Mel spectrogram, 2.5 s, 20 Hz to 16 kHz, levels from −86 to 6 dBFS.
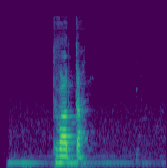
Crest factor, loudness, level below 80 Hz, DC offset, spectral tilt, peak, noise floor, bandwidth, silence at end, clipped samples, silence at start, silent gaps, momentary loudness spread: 24 dB; -20 LUFS; -64 dBFS; under 0.1%; -8 dB/octave; 0 dBFS; -59 dBFS; 11 kHz; 1.25 s; under 0.1%; 0.15 s; none; 27 LU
